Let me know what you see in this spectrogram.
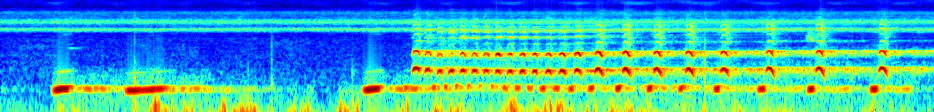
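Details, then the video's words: Forest siamang calling back and forth to their companions: a few low booming notes, then from mid-clip a steady series of loud, ringing, slightly falling barks, about one every half second, continuing to the end. "Suara Siamang Hutan"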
